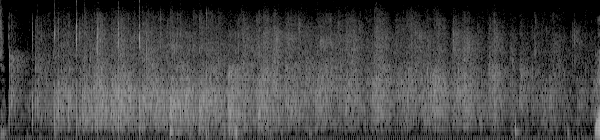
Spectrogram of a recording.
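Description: Audience applauding, starting at once and thinning out slightly near the end.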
